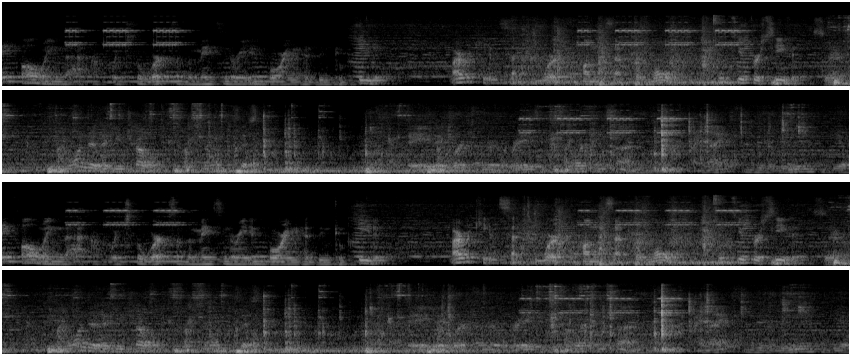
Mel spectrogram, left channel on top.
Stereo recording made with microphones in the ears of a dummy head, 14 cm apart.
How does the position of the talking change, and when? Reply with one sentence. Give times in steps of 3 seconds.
In this clip you hear the talking on the right from 0 s, in the centre from 6 s and on the left from 9 s.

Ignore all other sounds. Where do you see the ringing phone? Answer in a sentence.
You can hear the ringing phone on the left.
